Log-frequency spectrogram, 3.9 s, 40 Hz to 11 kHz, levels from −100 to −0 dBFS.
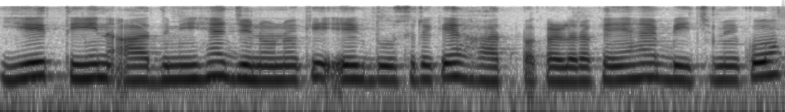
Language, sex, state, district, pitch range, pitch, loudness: Hindi, female, Chandigarh, Chandigarh, 200-225 Hz, 210 Hz, -14 LUFS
